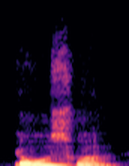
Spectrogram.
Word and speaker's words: 여호수아: 여호수아. 헬라식으로 발음하면 예수예요. 여호수아, 예수아, 예수 뭐 이렇게 되는 거예요.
